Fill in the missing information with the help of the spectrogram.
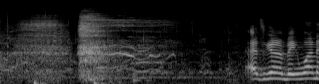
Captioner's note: wheezes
